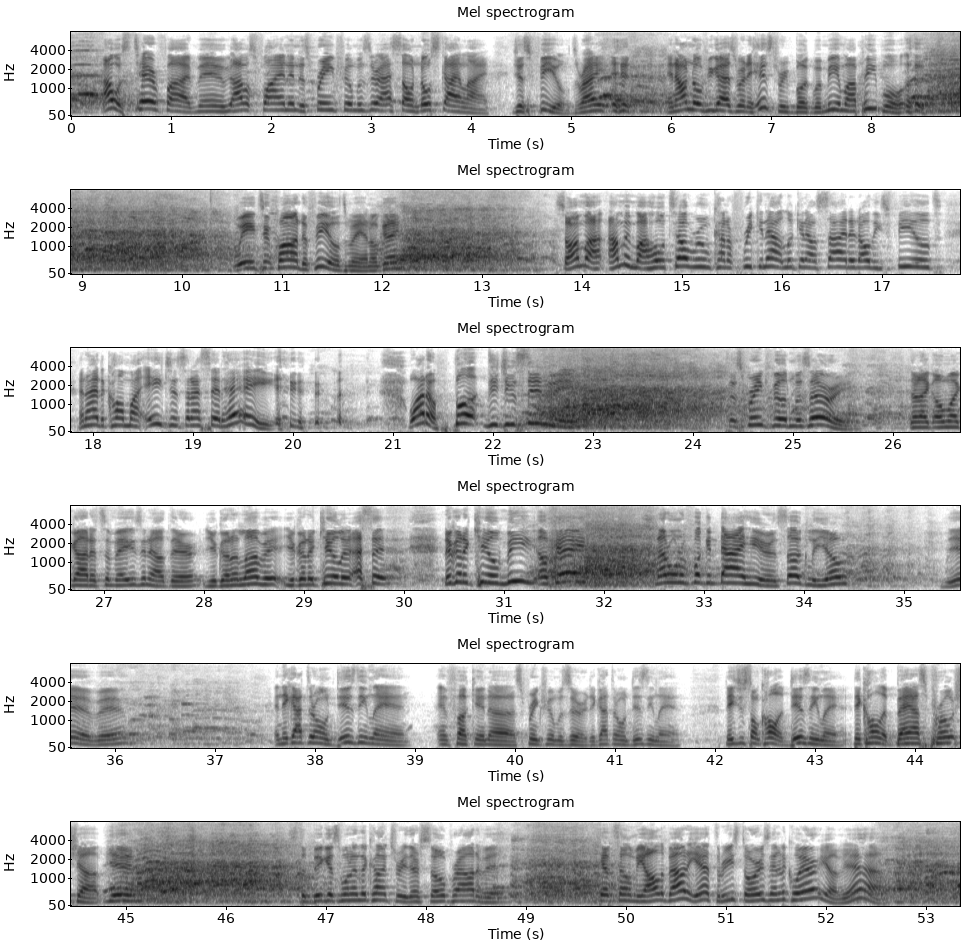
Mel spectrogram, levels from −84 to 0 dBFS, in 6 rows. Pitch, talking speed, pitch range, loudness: 215 Hz, 190 wpm, 185-255 Hz, -18 LUFS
